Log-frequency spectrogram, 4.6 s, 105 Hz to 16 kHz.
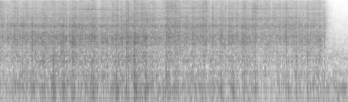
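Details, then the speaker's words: Millermatic 135 MIG welder after repair of a failed trigger/wiring: a steady, crisp frying crackle for about four seconds, then a clean stop, welding normally again. "I think we have a welder okay we have a welder"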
